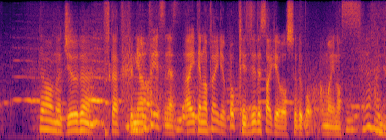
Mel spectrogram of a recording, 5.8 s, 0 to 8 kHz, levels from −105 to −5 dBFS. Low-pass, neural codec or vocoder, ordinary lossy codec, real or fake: none; codec, 16 kHz, 0.5 kbps, X-Codec, HuBERT features, trained on balanced general audio; none; fake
